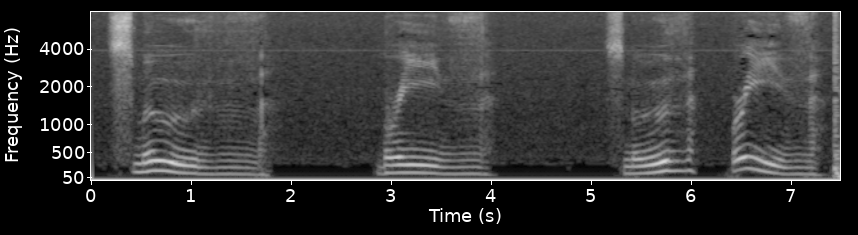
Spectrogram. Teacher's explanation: push the tongue out beyond the teeth push the air out over the tongue under the teeth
